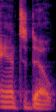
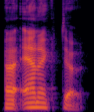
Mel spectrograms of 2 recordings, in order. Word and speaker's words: anecdote: I remember one time small um I'm going to call it antidote because I can never pronounce the correct word for a short story. What is it? Anecdote. Anecdote. Anick. I always forget the ick.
